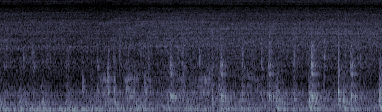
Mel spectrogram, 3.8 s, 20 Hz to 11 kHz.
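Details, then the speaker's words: Freightliner M2, unloaded, air leaking down within minutes of shutdown, leaking leveling valve suspected near rear axle: soft steady hiss with irregular small creaks and ticks as the rear suspension settles, air bag creaking while deflating. "at that you can hear it creaking"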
